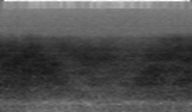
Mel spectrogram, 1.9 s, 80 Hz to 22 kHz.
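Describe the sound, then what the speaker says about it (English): A small jet airplane's engine spools up at the 1993 Chatham, Ontario Kinsmen Airshow, a loud, steady roaring whine that swells and dips slightly while the aircraft holds in position on the runway. "you'll hear spooling up. A nice little jet airplane that's going to take off and hold in position"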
